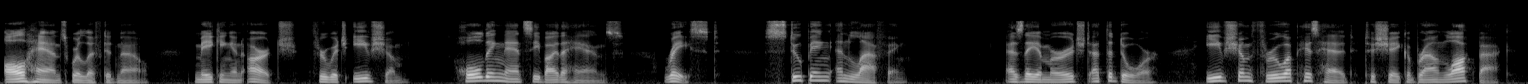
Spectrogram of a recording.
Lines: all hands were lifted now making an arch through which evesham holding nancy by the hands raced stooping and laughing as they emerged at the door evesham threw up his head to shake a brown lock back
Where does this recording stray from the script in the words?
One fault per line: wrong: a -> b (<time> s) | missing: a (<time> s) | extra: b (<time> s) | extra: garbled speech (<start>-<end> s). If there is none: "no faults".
no faults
